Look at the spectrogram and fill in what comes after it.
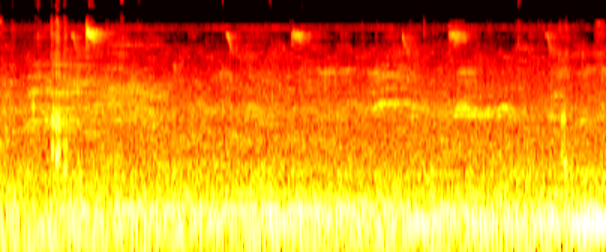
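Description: Birds chirping in the background, with short high calls about once a second and a few wavering lower calls, over a steady low rumble.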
